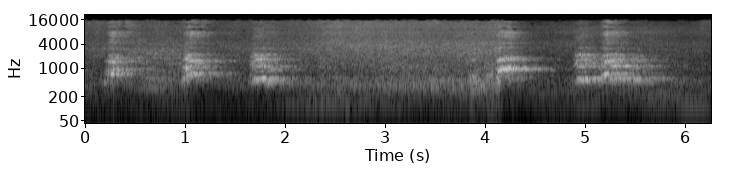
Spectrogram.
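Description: A dog barking: three short barks about two-thirds of a second apart in the first two seconds.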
